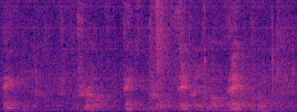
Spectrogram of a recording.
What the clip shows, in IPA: ˈeɪʔprəl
